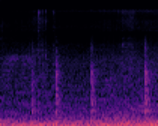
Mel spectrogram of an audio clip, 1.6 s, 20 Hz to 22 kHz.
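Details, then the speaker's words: 2007 Ford Explorer front end: sharp light clicks, about four in under two seconds, over a low rumble from a worn inner tie rod. Pulling on the tie rod assembly makes some of the tapping go away. "if i pull here watch what happens some of it goes away inner tie rod tap tap tap tap tap"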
